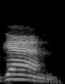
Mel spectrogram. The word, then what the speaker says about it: জ্ঞান: যেমন জ্ঞান, এই যে যুক্ত বর্ণের পরে আকার আছে, অতএব এখানে কি এ হয়ে যাবে, এ জ্ঞান।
